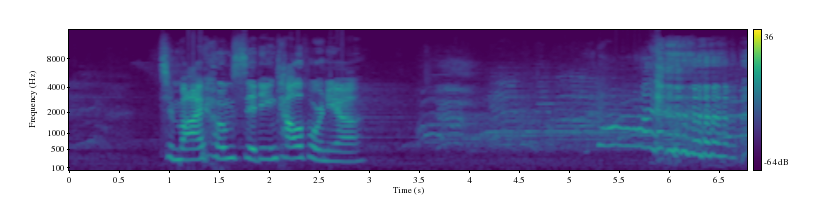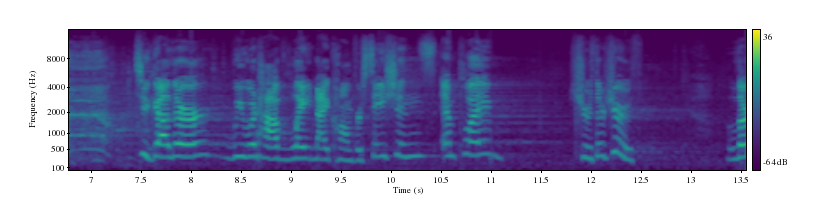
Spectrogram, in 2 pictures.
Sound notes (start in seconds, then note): 3.4 people cheer; 5.6 chuckles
